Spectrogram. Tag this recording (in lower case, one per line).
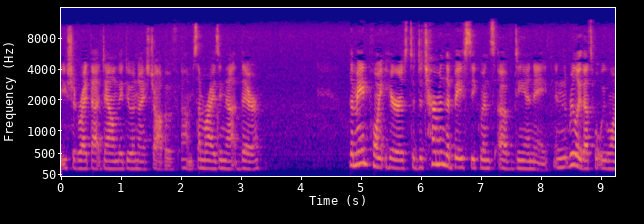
speech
